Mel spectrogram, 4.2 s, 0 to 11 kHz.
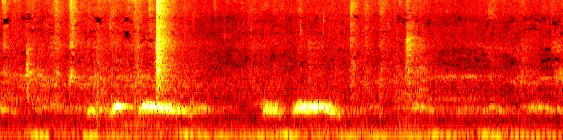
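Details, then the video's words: Spotted dove, Malaysian and Thai breeding stock, 23 August 2021: two soft swelling coo phrases about a second apart, with quieter notes around them and a constant low hum. "cu gáy sinh sản malaysia và thailand"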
